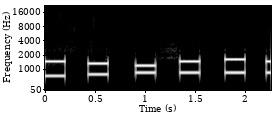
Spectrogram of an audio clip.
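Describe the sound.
Touch-tone beeps as a telephone number is dialed: six crisp, evenly spaced tones, about two per second, each separated by near silence, with no talk.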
